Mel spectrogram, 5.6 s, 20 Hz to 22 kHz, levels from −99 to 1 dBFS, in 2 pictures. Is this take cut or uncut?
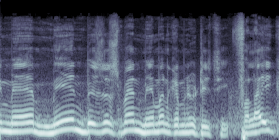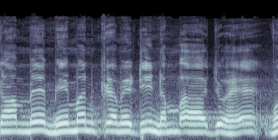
cut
